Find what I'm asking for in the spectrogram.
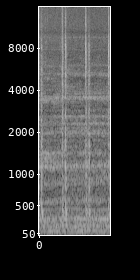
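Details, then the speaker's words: Land Rover Freelander 1 TD4 diesel, Webasto Thermo Top C fuel-burning heater starting correctly after the fix: sharp fuel pump double ticks heard from the rear wheel arch over a low fan hum. Fuel priming and forcing the glow plug fixed the no-ignite fault. "so this is it correctly working starting up you can hear clicking from the rear wheel arch"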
